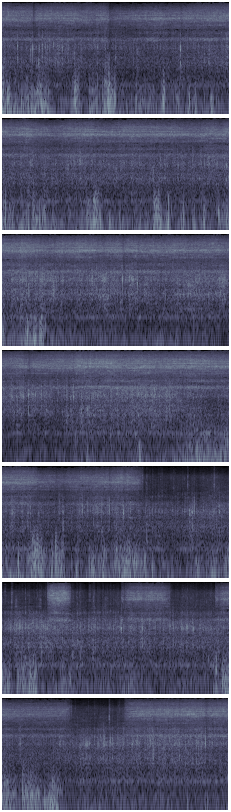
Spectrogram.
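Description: Hardtail mountain bike rolling along a dry dirt singletrack: a steady rush of tyre and wind noise on the handlebar camera, with irregular low thumps from the bumpy trail.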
